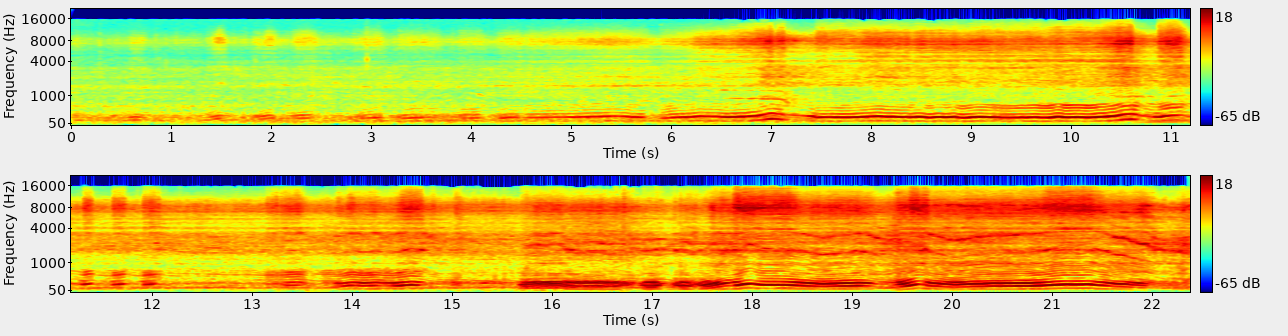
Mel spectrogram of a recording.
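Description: A motorcycle engine revs up and down, coming closer and growing louder.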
